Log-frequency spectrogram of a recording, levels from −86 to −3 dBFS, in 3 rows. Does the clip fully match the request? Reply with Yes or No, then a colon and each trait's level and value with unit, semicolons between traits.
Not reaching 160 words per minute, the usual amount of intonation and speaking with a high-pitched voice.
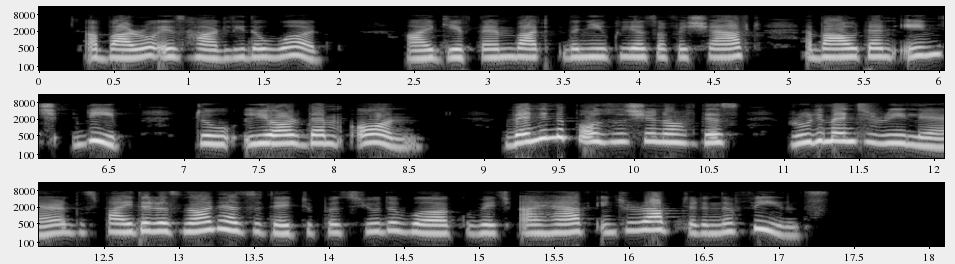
Yes: average, 150 wpm; average, 3.1 semitones; high, 235 Hz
